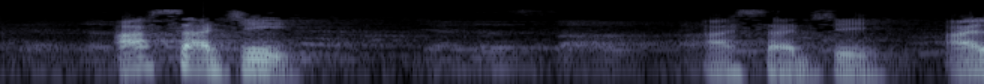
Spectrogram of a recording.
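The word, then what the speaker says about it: Assaji: Asaji. Yeah, that's about Asaji. I like the Pali better. It's easy to pronounce.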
